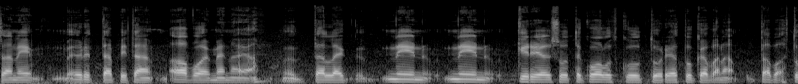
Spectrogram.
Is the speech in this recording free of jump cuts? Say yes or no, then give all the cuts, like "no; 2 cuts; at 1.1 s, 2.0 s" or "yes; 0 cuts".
no; 2 cuts; at 1.7 s, 4.4 s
